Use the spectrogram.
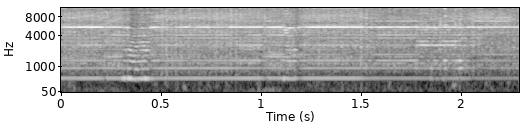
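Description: Power tool cutting into a damaged carbon fiber car hood, a loud, steady high-pitched whine with a constant grinding buzz, close up and continuous for the whole moment.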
